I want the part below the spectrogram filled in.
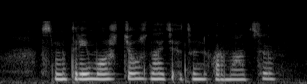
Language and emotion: Russian, neutral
